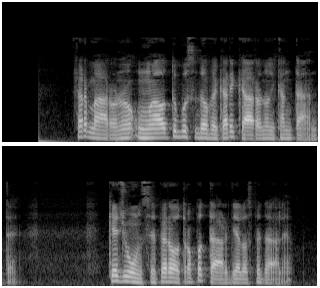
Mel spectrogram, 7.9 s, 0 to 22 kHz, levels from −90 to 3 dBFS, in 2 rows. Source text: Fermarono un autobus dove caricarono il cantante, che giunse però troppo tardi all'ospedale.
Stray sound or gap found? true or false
false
